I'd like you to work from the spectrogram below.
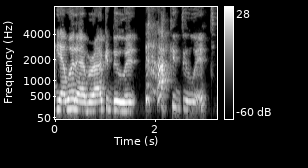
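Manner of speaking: loud, laughing defiance; defiant brag. Retold or imitated. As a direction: brush it off and boast loudly. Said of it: "And I'm like".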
